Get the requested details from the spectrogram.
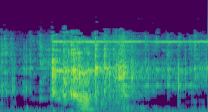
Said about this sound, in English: So we find a phone booth. Here, this one. Yeah. And we make a phone call.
